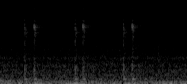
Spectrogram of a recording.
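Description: Crisp computer clicks from a keyboard and mouse, three quick double-clicks spaced evenly about half a second apart, fairly quiet over a low background hum, made while selecting items with the Control key held down on the keyboard.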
